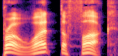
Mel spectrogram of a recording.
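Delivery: slow, drawn-out mock disbelief; shocked friend. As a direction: stretch it out in stunned disbelief. Buddy shocked in locker room.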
